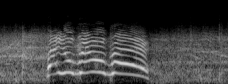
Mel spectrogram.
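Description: A person shouting one loud, high-pitched call of about a second, wavering in pitch and broken into about three parts, with other voices faint underneath.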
